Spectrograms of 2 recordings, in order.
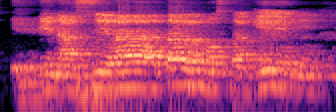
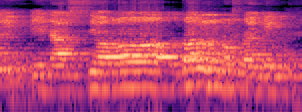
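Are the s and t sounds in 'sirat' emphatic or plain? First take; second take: plain; emphatic. First: The s and t sounds are light and plain. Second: The s and t sounds are heavy and emphatic. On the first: It means something rude instead of the path. The speaker calls it wrong. "Huruf sad kita ganti sin, huruf to kita ganti ta" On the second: It means the straight path. The speaker calls it right.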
